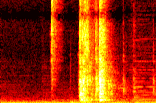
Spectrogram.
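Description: Hair clip snapped shut while styling a puff at the back of the hair: a faint click, then two sharper plastic snaps close together, near and alone in a quiet room.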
